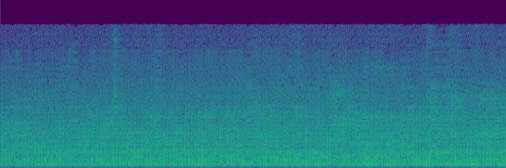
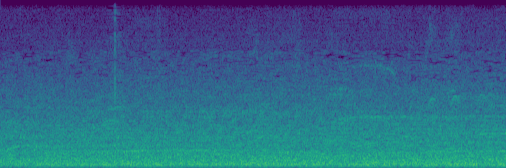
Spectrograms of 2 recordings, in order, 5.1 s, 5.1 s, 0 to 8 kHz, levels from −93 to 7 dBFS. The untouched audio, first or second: second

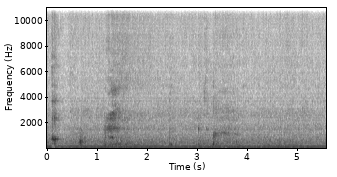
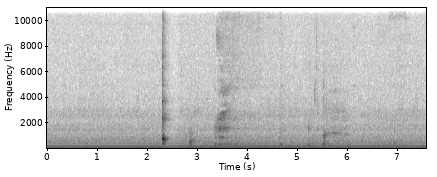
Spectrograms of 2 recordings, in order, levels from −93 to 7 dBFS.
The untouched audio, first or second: second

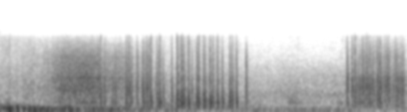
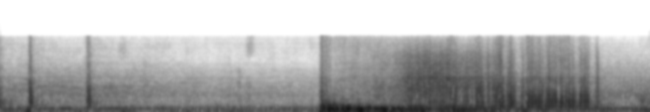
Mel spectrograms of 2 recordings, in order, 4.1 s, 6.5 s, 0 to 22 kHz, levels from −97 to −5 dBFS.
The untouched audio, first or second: first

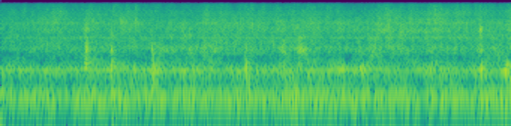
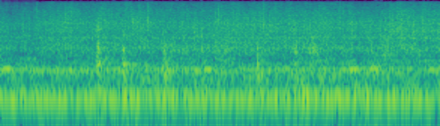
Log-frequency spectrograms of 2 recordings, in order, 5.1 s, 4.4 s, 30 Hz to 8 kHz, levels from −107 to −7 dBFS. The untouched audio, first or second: second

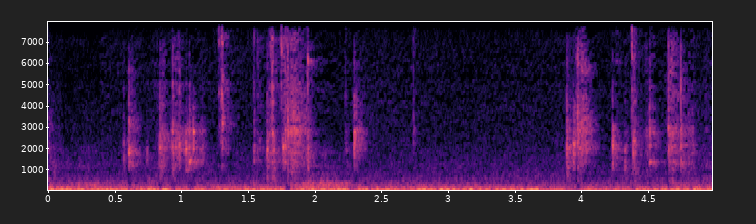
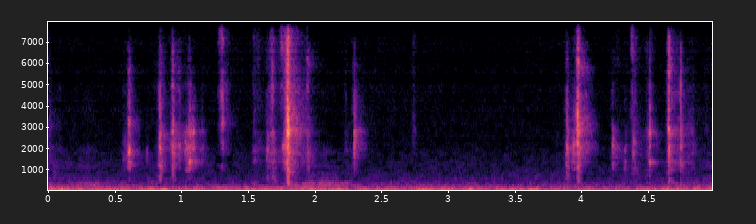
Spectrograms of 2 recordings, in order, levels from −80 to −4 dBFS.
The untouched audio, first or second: first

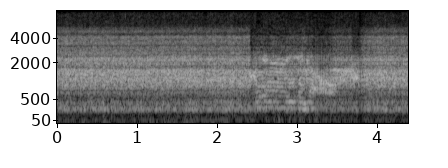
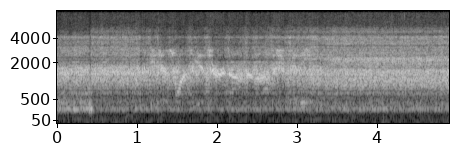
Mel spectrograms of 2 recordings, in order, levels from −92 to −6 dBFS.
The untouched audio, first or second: second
